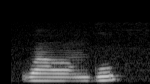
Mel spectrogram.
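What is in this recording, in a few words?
"waoongo", Mooré; coming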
